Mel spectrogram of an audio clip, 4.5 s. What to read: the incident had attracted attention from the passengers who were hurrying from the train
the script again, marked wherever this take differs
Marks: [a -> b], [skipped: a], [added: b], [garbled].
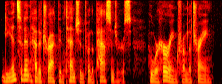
the incident had attracted attention from the passengers who were hurrying from the train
